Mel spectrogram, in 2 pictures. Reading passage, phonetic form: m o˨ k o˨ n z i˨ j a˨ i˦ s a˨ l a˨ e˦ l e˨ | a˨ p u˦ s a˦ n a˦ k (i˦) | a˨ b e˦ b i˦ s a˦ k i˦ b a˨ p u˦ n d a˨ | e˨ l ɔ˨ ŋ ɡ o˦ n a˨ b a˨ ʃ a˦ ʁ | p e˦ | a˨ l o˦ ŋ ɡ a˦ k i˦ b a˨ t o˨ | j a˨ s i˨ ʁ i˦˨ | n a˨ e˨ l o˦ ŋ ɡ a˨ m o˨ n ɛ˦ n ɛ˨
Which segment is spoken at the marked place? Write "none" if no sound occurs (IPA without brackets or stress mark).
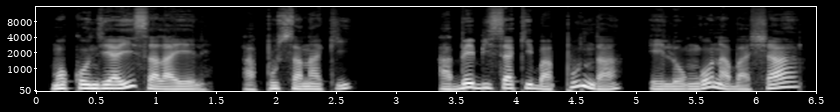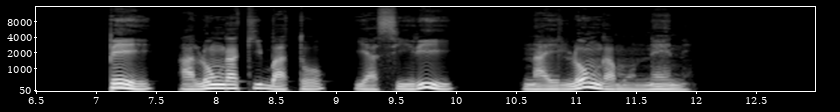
i˦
